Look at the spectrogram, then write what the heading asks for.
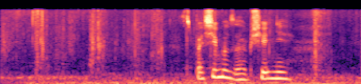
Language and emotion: Russian, positive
